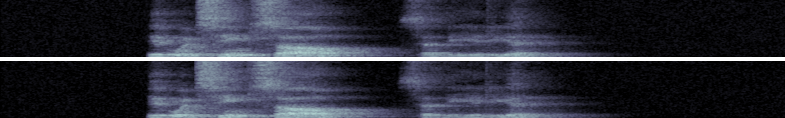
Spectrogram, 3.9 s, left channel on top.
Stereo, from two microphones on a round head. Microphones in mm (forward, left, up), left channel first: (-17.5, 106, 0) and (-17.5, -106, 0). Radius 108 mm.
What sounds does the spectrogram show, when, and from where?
0.7 s a man speaking: 55° right (ahead or behind), 2 m; by 2.7 s 65° right (ahead or behind), 3 m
